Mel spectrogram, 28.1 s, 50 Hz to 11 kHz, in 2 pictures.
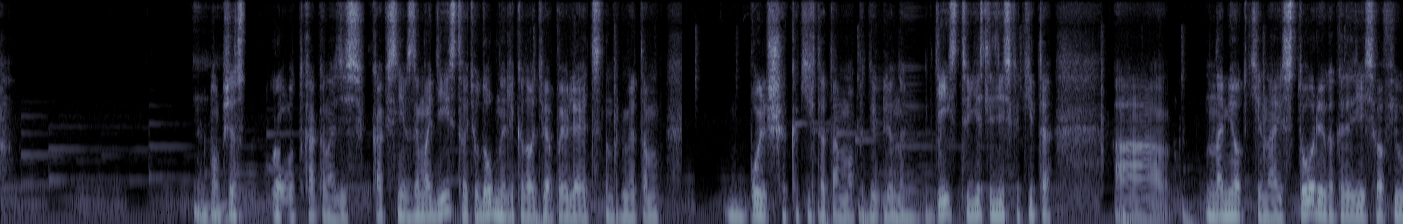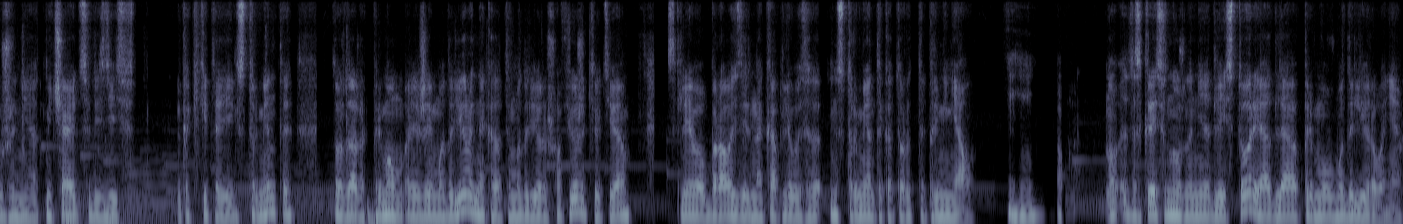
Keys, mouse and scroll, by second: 16.4 ctrl+alt+shift+v, 17.1 ctrl+z, 17.4 ctrl+v, 25.7-27.7 typing.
